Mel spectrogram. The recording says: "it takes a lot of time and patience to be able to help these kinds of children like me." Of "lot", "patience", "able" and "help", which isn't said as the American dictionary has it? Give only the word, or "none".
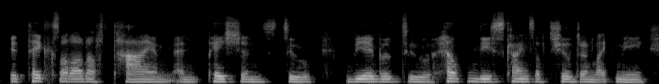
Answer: none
